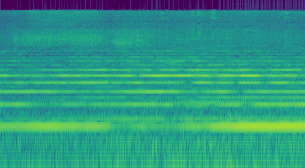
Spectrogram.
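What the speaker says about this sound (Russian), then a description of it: "А что за сирена?" Loud, steady siren wailing outdoors with a sustained rising-and-falling tone, holding a constant pitch throughout and swelling slightly louder toward the end.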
